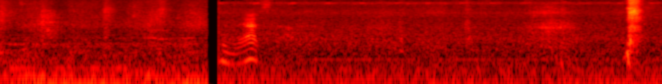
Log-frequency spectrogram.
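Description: A wild cat at a wildcat sanctuary lets out a single sharp sneeze near the end, short and fairly loud, while a person speaks softly in the background.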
